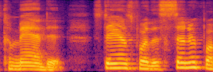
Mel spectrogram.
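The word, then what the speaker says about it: CMD-IT: CMD-T, pronounced commanded, stands for the Center for Minorities and People with Disabilities and Information Technology.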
